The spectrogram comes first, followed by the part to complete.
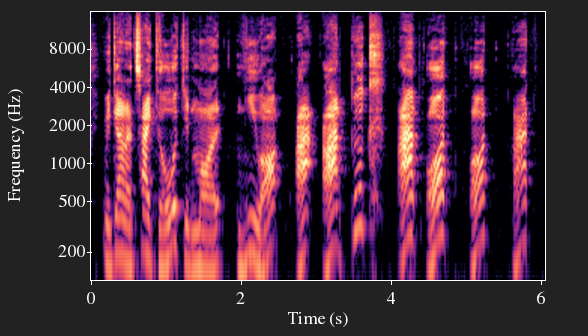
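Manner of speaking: loud put-on Australian accent, art said repeatedly. The speaker shows how an Australian would talk: put-on Australian accent. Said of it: "There's an Australian talk like this".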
